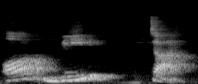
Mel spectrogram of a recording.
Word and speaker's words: অবিচার: সুতরাং এই নেতিবাচক শব্দের আদিতে যে অ রয়েছে এই অটা এখানে চেঞ্জ হবে না, অই উচ্চারণ হবে অবিচার।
